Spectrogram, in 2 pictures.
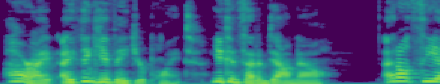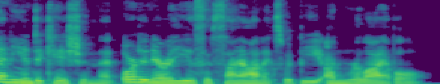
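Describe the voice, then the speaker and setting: A woman voicing a friendly alien doctor in a podfic, measured, professional and reassuring. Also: lowish voice, expressive, close to an everyday voice. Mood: reassuring, light.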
